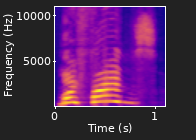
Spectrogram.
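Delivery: loud, very high panicked cry; freaking out. Retold or imitated. Head under a closing shop door, panicked cry. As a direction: call out in a mock panic. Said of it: "start to freak out".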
